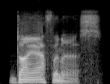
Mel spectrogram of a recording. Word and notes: Diaphanous: British English

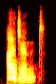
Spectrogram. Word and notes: argent: Indian

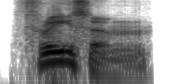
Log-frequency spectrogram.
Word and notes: threesome: British English

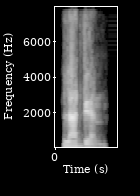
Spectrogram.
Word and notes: Latvian: Indian

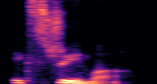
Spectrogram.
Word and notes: extrema: Indian

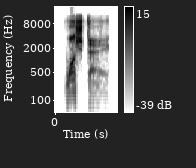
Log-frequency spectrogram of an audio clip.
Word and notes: washday: British English

